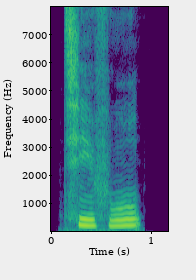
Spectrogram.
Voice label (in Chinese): "起伏", Chinese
